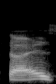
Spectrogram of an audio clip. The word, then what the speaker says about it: Taiz: So you visited Taiz, is how you say it? – Yeah, Taiz.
